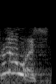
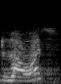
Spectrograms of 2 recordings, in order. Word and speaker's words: Louis: the plant Lois Lois me name is Lis not Lois J where everybody in toates me name wrong it's Louis l o u i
